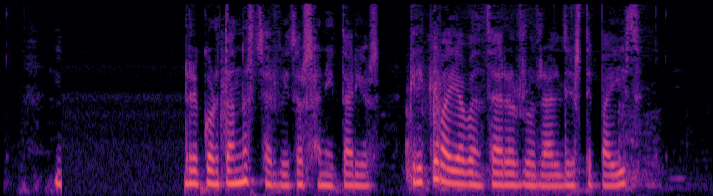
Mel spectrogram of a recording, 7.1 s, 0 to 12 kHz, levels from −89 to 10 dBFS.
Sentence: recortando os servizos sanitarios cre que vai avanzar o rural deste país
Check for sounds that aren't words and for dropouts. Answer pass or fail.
pass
